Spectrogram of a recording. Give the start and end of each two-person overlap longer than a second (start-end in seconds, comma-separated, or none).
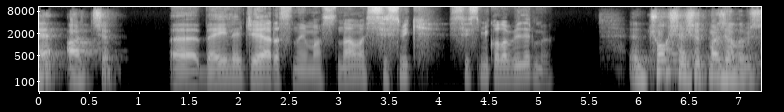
none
